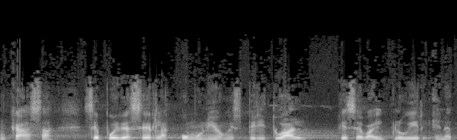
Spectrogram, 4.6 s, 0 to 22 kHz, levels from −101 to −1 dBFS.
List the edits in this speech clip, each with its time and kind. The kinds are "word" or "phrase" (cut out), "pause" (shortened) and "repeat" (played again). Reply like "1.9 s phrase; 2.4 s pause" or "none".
none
